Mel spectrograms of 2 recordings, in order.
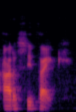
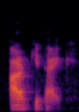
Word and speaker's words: architect: Hanya kita sering membacanya seperti ucapan bahasa Indonesia, arsitek. Padahal harusnya diucapkan architect. Dengan K, bukan dengan C atau S, tapi dengan K.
